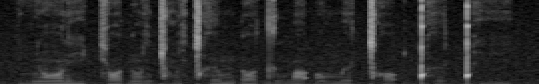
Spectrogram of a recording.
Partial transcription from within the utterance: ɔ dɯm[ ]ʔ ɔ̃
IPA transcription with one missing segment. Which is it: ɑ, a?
ɑ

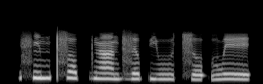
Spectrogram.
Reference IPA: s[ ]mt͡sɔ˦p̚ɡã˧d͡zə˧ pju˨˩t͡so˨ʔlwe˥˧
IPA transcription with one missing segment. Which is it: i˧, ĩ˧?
ĩ˧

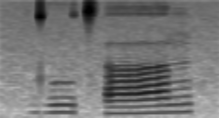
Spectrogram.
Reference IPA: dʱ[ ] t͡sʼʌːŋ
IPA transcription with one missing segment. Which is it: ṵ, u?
u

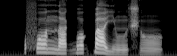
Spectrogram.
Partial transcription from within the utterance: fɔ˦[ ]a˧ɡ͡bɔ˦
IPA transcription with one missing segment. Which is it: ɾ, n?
n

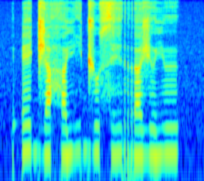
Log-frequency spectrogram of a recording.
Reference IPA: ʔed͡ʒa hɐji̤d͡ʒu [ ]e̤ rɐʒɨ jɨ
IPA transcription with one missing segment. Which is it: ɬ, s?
s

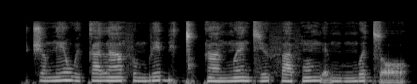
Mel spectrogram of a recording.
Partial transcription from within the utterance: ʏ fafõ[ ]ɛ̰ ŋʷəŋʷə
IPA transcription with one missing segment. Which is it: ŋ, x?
ŋ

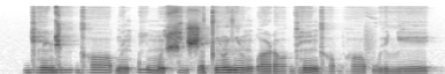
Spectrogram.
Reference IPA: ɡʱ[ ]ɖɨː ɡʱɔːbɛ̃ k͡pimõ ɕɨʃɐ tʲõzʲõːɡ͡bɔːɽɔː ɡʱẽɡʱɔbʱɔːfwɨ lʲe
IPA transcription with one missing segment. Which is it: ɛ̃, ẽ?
ẽ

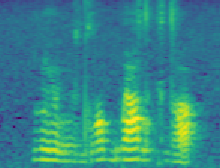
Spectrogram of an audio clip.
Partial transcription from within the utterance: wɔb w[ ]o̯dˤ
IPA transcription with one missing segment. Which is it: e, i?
i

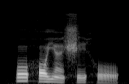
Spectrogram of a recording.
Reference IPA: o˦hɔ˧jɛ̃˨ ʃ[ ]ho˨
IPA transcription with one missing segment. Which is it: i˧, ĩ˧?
i˧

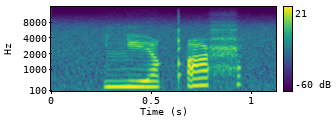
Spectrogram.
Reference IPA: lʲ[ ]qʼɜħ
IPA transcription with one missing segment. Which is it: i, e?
e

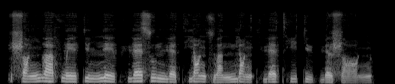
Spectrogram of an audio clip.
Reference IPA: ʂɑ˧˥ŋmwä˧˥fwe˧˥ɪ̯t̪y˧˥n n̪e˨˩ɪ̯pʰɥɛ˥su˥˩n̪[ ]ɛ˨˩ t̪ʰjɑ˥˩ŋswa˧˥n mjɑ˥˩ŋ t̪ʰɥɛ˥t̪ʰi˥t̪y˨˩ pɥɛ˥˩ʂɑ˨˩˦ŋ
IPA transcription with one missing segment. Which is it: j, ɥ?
ɥ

